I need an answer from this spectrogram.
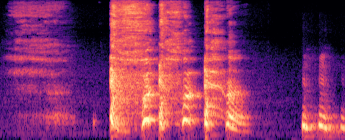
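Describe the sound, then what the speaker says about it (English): Several coughs in quick succession, loud and close, with a brief pause before a final softer cough. "I just had to cough"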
